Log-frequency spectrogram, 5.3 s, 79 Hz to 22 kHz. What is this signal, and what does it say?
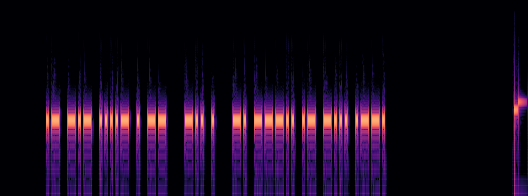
Morse code, heard as a keyed tone, about 44 wpm, 700 Hz. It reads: AK4EM DE N8ABP
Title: USA Callsign DE Callsign - 5 Characters - 45wpm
